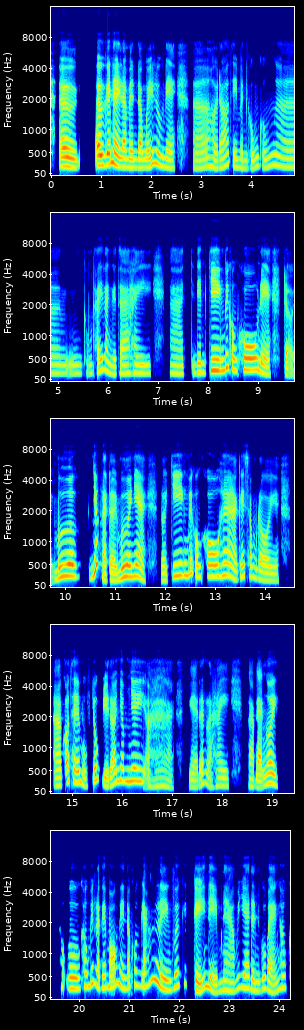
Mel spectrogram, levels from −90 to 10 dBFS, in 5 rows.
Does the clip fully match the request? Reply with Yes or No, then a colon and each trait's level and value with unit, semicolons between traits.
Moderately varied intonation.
No: wide, 5.8 semitones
